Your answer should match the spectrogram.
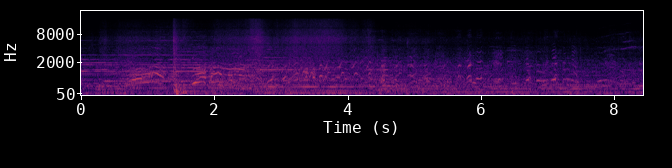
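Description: An orca's splash: a sharp hit of water about a second and a half in, then the wave it throws sloshing and rushing against the pool's glass wall for a couple of seconds. Crowd voices exclaim and chatter throughout, and show music trails off at the start.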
